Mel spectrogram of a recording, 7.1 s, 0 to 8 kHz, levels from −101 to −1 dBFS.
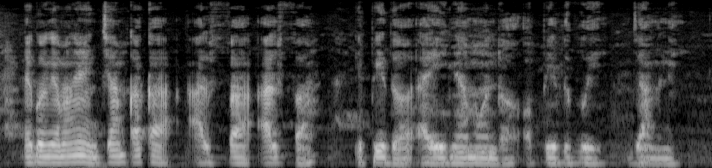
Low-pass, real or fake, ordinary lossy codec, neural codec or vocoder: none; fake; none; codec, 16 kHz, 16 kbps, FreqCodec, larger model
